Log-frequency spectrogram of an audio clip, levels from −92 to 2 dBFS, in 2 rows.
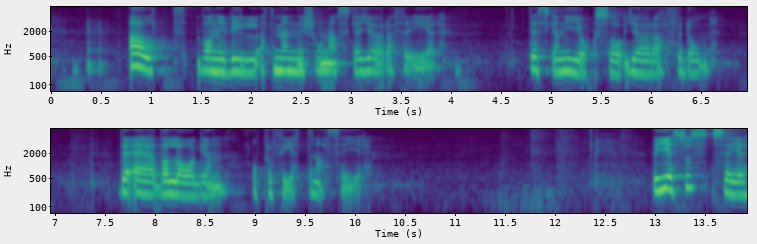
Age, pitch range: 20-39, 210-275 Hz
